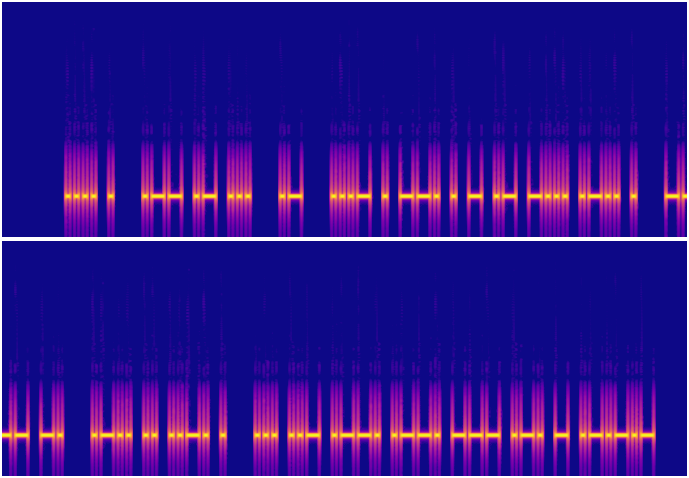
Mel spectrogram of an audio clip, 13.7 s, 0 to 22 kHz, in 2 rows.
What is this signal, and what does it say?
Morse code, heard as a keyed tone, about 28 wpm, 700 Hz. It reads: HE WAS A VEGETABLE ON LIFE SUPPORT.
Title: Sentences from Top 1300 Words 28wpm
